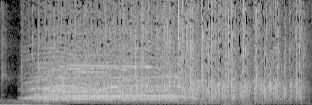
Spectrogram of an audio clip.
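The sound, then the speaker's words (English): A large crowd at Lincoln Hall in Chicago bursts into sustained applause with cheers and whoops, loud and dense throughout, then tapers off slightly near the end. “But I have to say, my enthusiasm, my excitement, for chatting with the crowd at Lincoln Hall in Chicago was undiminished.”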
